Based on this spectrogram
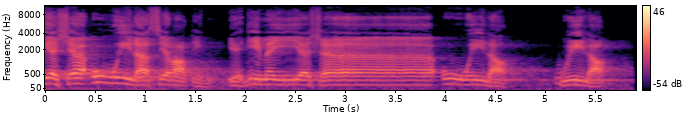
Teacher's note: يعني تبدل الهمزة الثانية واو لغة وقراءة، وهذا هو الوجه الذي نقرأ به، يعني الوجه الذي جرى به العمل، وهو البدل في هذا النوع، هذا النوع، وهو الهمزة الأولى مضمومة والثانية مكسورة، فتبدل الهمزة الثانية واو.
